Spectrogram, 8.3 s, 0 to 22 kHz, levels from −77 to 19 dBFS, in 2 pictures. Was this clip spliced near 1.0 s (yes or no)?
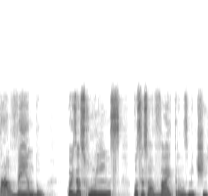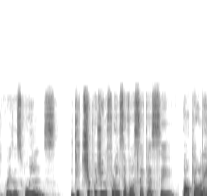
no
